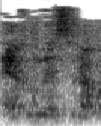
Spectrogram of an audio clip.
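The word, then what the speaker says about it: Hermès: 하데스는 그냥 영어로 발음해서 하데스고, 불어로는 아데스라고 발음하는데, 그러면 헤르메스를 불어에서는 에흐메스라고 하는 거와 같아요. 이 H가 발음이 안 돼요, 불어에서는.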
